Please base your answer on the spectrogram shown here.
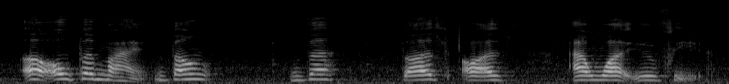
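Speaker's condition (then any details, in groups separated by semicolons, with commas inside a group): Cerebral palsy; diagnosed around age one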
